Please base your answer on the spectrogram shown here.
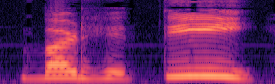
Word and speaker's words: बढ़ती: और बढ़ती में देखिए ब ढ के नीचे बिंदी है, तो इसका हम उच्चारण कैसे करेंगे, हड़, बढ़ती। ध्यान से सुनिए, बढ़ती।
